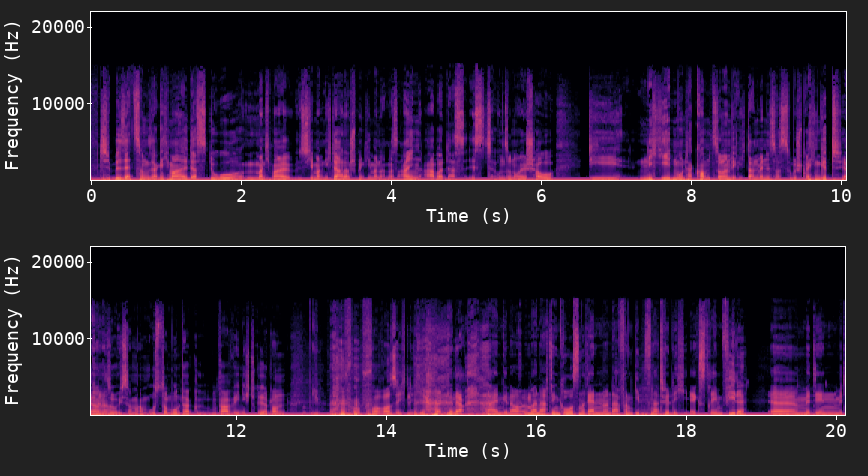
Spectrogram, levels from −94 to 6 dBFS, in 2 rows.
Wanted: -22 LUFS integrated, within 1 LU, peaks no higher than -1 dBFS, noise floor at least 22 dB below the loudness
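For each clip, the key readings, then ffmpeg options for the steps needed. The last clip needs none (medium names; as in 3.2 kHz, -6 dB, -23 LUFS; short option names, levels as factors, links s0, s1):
hum 50 Hz; highest harmonic 200 Hz; hum level -38 dBFS; loudness -30.0 LUFS; peak level -11.5 dBFS; loudness target -22.0 LUFS
-> -af "bandreject=f=50:t=h:w=4,bandreject=f=100:t=h:w=4,bandreject=f=150:t=h:w=4,bandreject=f=200:t=h:w=4"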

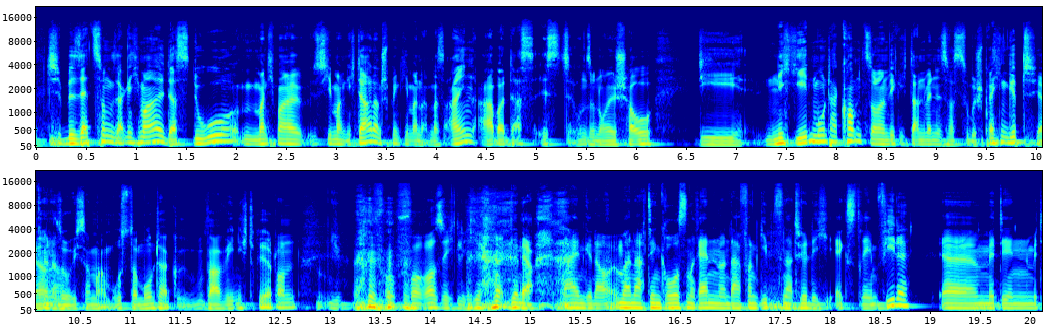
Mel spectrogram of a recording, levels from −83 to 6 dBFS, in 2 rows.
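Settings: hum not found; loudness -30.5 LUFS; peak level -11.5 dBFS; loudness target -22.0 LUFS
-> -af "volume=2.66"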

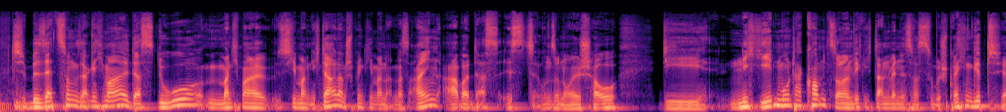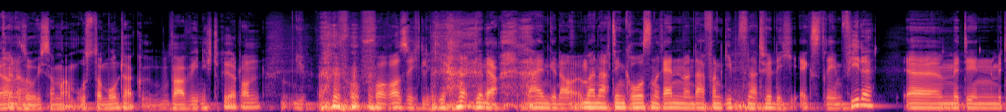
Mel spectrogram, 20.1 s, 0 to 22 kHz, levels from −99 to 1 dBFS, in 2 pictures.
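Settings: loudness -22.0 LUFS; peak level -3.0 dBFS; noise floor -44 dBFS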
